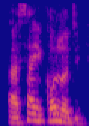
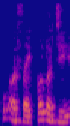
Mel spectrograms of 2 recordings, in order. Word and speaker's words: psychology: For example, we have words like, psychology. So if you look at how psychology is spelled, you realize that it is starting with the letter P, and the letter P is is silent.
